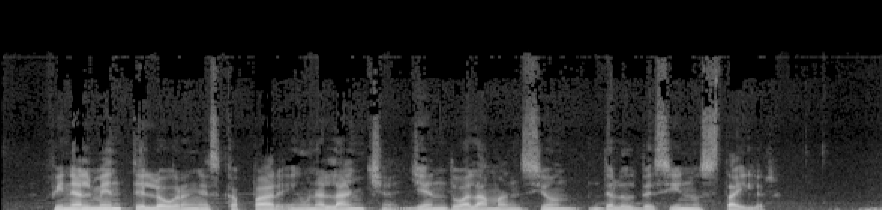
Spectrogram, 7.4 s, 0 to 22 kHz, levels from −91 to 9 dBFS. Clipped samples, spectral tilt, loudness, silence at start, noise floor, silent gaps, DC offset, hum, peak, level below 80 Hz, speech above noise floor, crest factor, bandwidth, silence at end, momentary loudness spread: under 0.1%; -6.5 dB/octave; -20 LUFS; 0.45 s; -52 dBFS; none; under 0.1%; none; -2 dBFS; -48 dBFS; 33 dB; 16 dB; 16.5 kHz; 0 s; 10 LU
